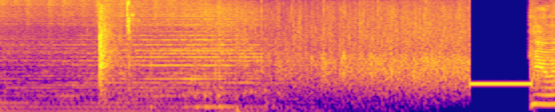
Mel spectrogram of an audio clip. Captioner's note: chalk smacks floor; audience cheers and applauds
